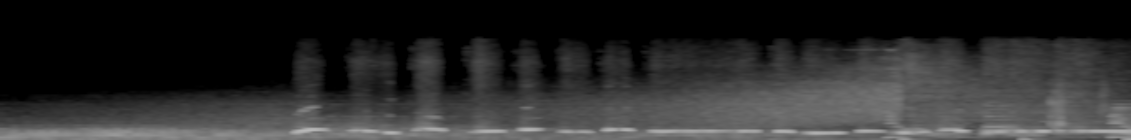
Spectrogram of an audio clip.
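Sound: whistling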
